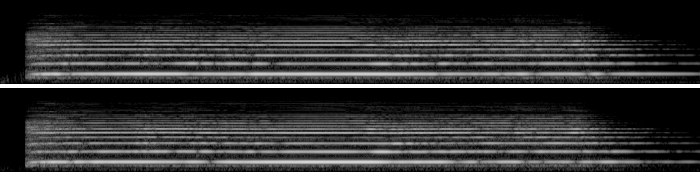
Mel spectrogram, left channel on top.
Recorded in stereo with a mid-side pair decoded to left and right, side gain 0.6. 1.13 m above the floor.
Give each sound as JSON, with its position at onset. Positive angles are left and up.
{"t": 0.2, "sound": "a violin", "azimuth_deg": -25, "distance_m": 0.7}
